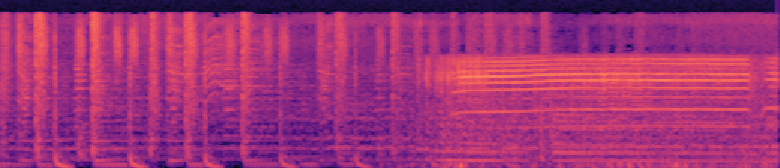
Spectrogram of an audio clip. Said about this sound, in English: The sound of a queen bee piping, a battle cry to any other queen bees in the hive to clear out.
